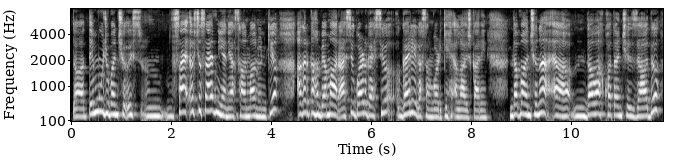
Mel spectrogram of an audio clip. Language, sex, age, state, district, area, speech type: Kashmiri, female, 18-30, Jammu and Kashmir, Budgam, rural, spontaneous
